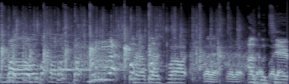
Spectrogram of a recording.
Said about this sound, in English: Let's give him some applause.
